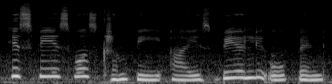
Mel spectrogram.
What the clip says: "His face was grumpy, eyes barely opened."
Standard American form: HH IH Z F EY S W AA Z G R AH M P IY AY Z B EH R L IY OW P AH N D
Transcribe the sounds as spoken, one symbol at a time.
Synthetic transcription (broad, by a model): HH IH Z F EY S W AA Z G R AH M P IY AY Z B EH R L IY OW P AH N D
